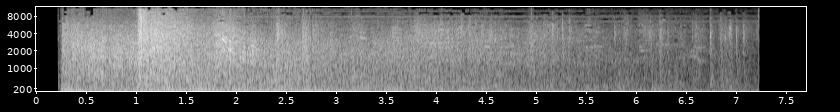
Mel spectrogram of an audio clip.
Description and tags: BANG!!!
This was from a test car explosion...
bang, booom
